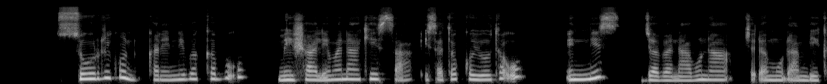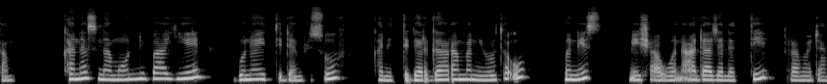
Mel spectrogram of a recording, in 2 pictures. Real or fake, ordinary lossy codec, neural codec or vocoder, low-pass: real; Opus, 32 kbps; none; 14.4 kHz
